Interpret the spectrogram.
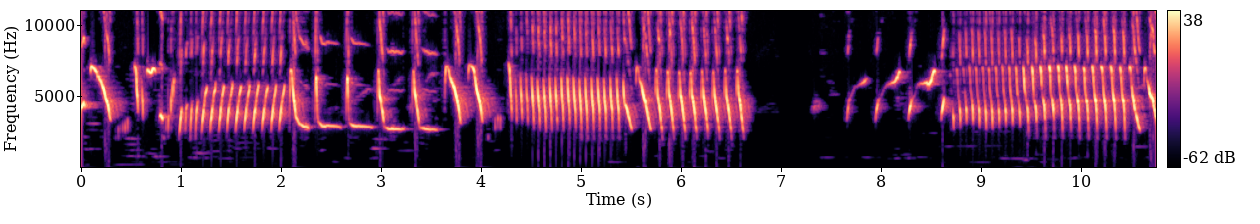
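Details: Sharp, rolling canary song for prompting young canaries to sing: long dense trills of rapidly repeated high notes and steep whistled sweeps, separated by one brief silence before the rolling resumes.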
